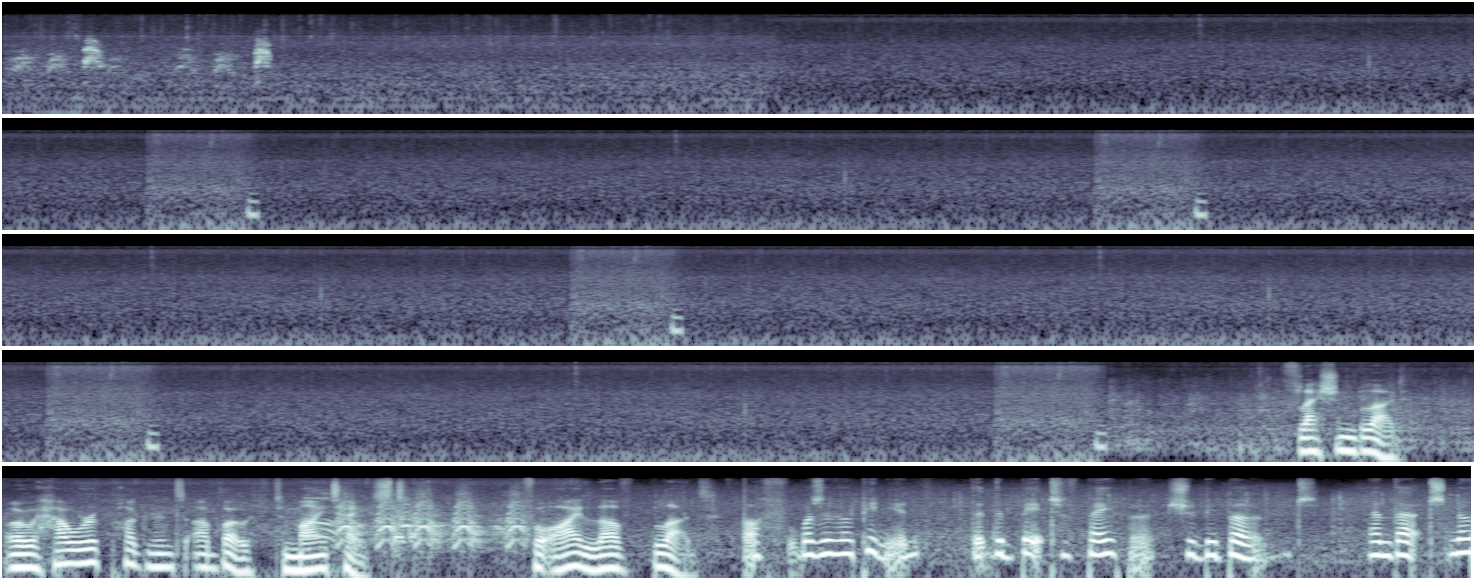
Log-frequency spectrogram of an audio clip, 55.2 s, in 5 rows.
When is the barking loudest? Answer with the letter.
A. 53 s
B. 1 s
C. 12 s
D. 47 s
D.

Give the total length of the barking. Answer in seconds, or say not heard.
4 s.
